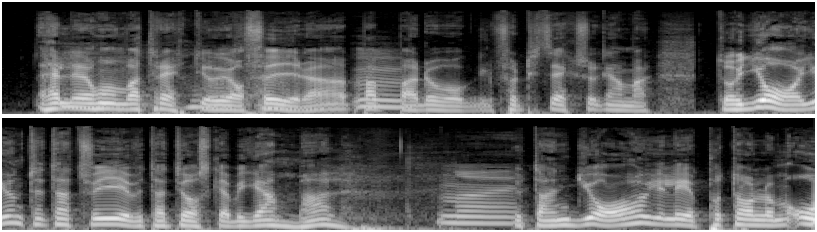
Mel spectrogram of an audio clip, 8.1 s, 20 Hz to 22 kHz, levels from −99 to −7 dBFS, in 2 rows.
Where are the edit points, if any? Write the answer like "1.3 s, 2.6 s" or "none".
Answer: 3.5 s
